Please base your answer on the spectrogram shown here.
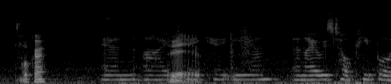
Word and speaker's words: Nikken: The company's name is Niken. Okay. Nikken. And I always tell people it's like your knee Yeah. and Barbie's boyfriend. Okay. All right? Yeah. That's how we pronounce it.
